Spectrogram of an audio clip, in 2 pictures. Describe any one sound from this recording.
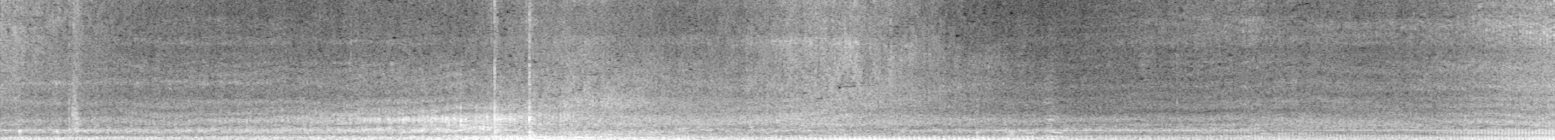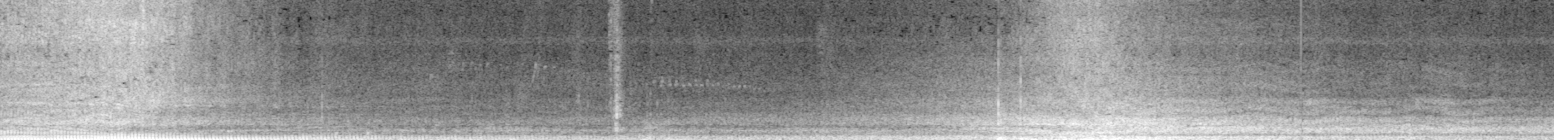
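Cars and a motorbike drive past on a road, each growing louder and then fading.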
